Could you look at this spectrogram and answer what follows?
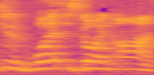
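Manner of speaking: ordinary delivery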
